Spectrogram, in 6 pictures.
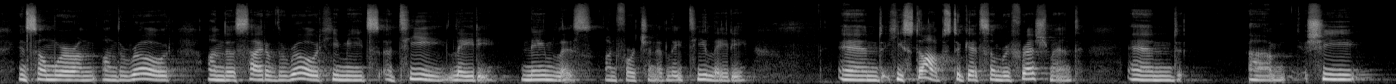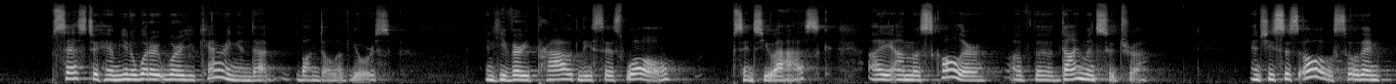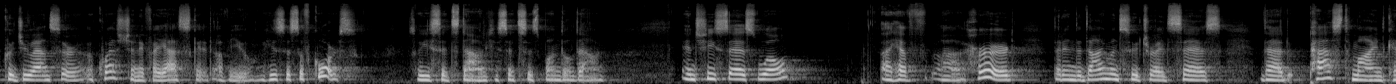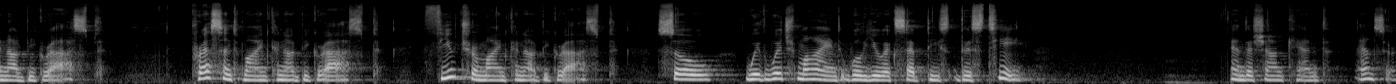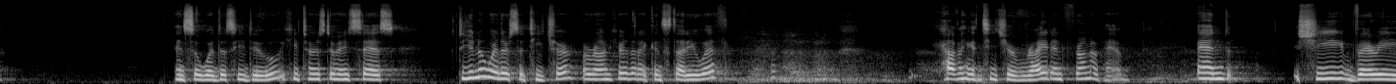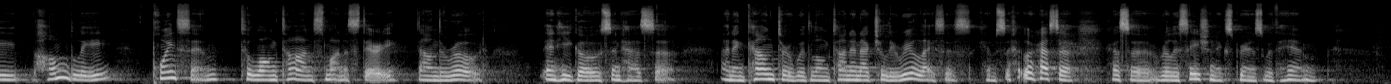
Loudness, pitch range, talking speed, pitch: -20 LUFS, 200-235 Hz, 150 wpm, 215 Hz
